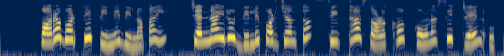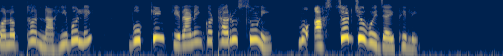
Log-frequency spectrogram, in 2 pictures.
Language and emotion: Odia, surprised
